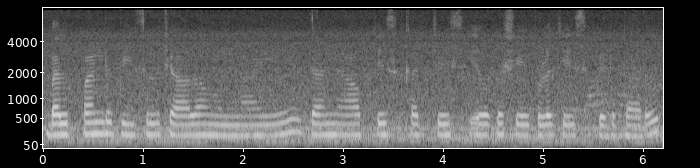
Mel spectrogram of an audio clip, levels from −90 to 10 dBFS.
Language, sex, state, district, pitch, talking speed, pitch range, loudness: Telugu, female, Andhra Pradesh, Sri Satya Sai, 190 Hz, 135 wpm, 185-195 Hz, -17 LUFS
